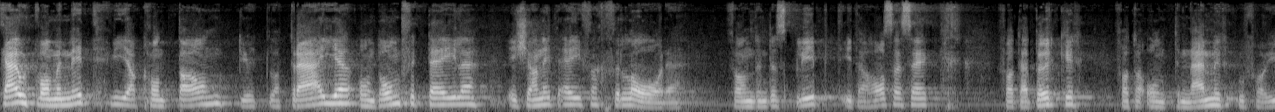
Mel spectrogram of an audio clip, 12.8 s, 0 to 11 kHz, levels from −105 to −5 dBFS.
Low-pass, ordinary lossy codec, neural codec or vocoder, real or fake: 9.9 kHz; Opus, 24 kbps; none; real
